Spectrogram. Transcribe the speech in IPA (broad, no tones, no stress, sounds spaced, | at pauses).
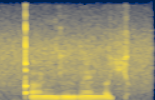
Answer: qʼ æ̃ ŋ ɡ ĩ b æ̃ n ɒ ç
